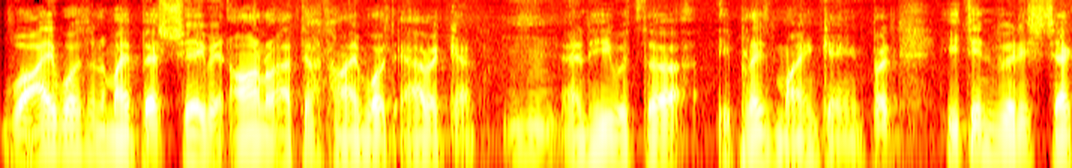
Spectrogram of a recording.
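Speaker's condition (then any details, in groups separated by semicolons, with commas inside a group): Hearing loss; severe childhood speech impediment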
